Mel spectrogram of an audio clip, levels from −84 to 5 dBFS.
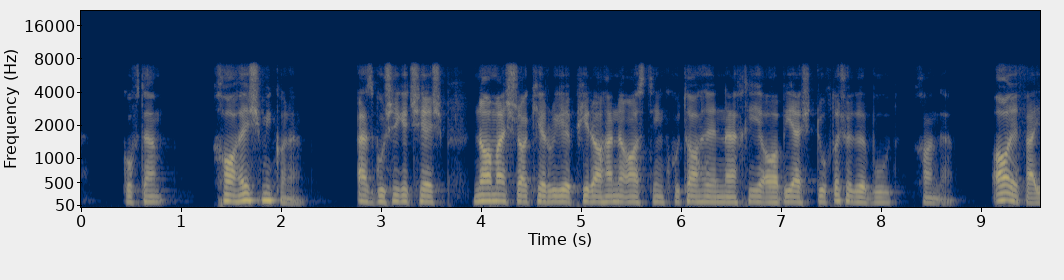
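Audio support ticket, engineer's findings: Nothing stood out on listening to this speech clip, which comes over the AMR wideband (HD Voice) path at 23.85 kbit/s with content stopping around 7.3 kHz.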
